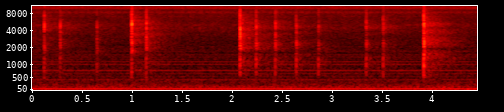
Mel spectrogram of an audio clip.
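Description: Chalk tapping and knocking on a blackboard while characters are written: a run of short, irregular clicks, the sharpest about one second, two seconds and nearly four seconds in.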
